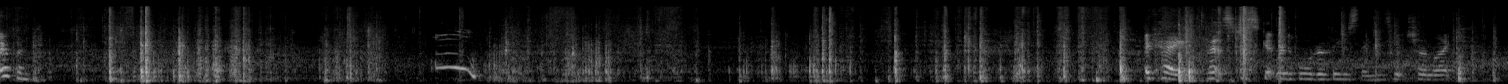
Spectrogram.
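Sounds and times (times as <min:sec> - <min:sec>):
cardboard box rustling: 0:00.0 - 0:15.0
short high cry: 0:04.3 - 0:04.8.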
